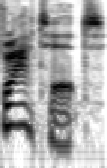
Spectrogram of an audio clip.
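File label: "drat", British English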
